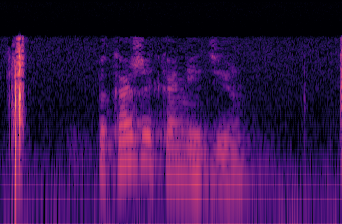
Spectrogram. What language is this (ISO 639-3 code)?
rus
